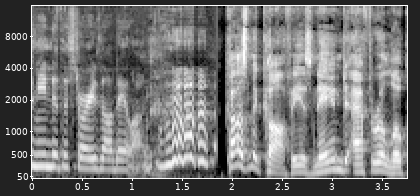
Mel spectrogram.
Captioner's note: chuckles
